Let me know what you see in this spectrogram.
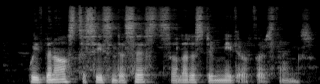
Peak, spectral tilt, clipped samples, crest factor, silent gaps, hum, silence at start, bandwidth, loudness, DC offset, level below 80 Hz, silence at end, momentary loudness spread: -4 dBFS; -4.5 dB/octave; under 0.1%; 20 dB; none; none; 0.3 s; 16.5 kHz; -23 LUFS; under 0.1%; -60 dBFS; 0.1 s; 12 LU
